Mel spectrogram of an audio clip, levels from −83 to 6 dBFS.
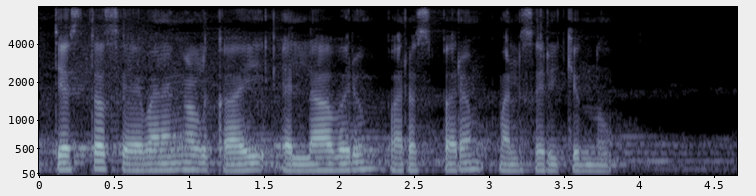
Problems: constant background noise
